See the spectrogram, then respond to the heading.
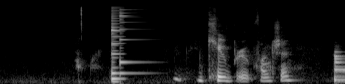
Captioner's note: buzzer chimes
